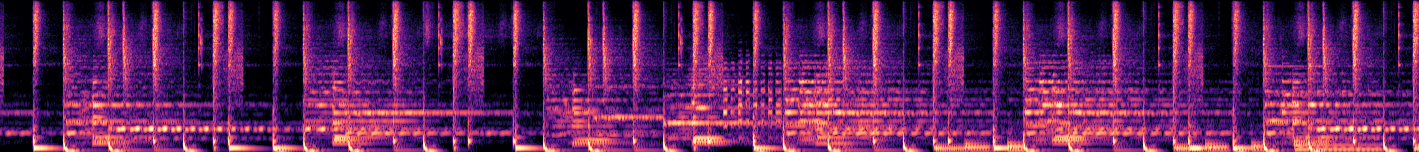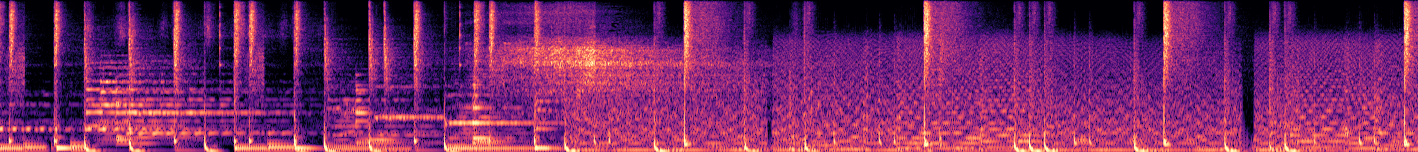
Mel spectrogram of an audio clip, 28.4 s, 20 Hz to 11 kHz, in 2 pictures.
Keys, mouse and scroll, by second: 1.6 double click, 12.7 alt+click, 15.0 double click, 16.1 double click, 16.4 ctrl+x, 16.7 ctrl+f, 17.8 double click, 21.7 typing, 23.3 typing.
